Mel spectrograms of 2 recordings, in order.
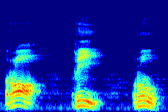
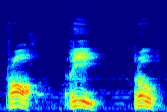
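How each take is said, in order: No difference in how they are said.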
